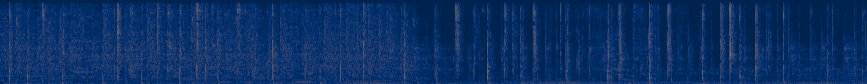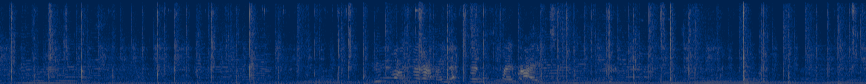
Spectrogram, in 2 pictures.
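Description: Soccer ball being juggled with the left foot, a long run of short taps as the foot meets the ball, over steady background music.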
